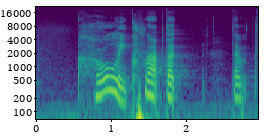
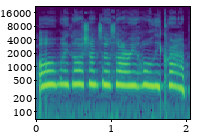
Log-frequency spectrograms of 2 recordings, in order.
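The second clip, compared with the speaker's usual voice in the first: much higher, gushing fake sympathy; mock pity; 9 semitones higher than usual. Streamer mocking viewers who pity her eyesight, high and gushing. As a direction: overdo the pity like a gushing fan. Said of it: "do not come, like".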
